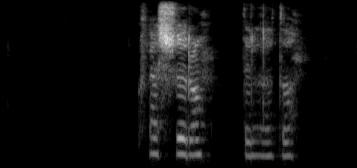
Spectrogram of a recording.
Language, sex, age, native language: Icelandic, male, 9, Icelandic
